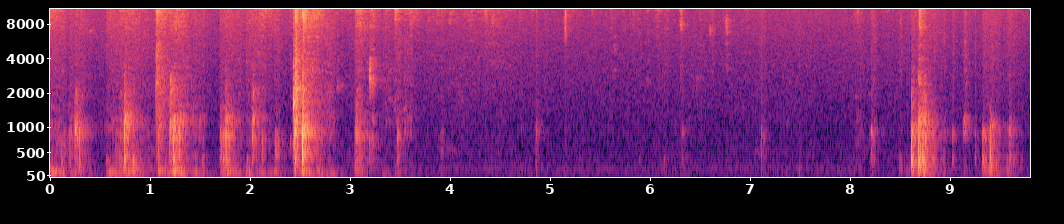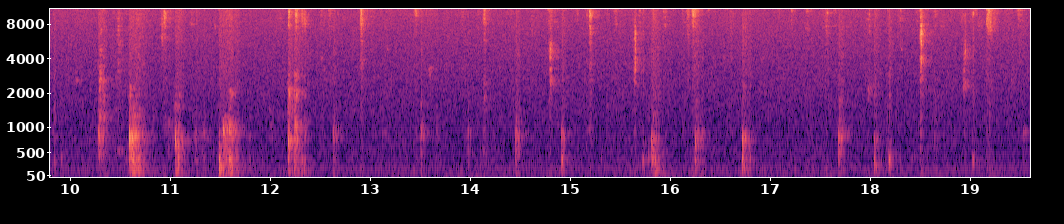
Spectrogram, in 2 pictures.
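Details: Bone being gnawed by a dog in a small indoor room: a dense run of crunching bites for about three seconds, a pause, then a second spell of irregular cracks and scraping chews fading to sparse ticks.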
